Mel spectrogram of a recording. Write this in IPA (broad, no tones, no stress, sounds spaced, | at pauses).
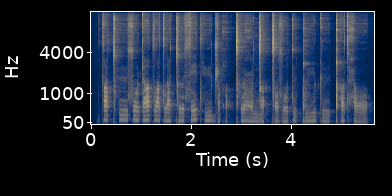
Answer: tˤ ʉ ǀʰ ʉː s oː ʈ æ tˤ l e tˤ l ʉ ǀ ɵ s e t̪ʰ y d͡ʒ ɵ qʼ ɵ tˤ ǀʰ ɵ ʕ ɵ ŋ͡ǀ ɔ tˤ ǀ o zˤ u t ʉ ǃ yː ʈ ʉː ǃʰ u tˤ ħ ɔ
